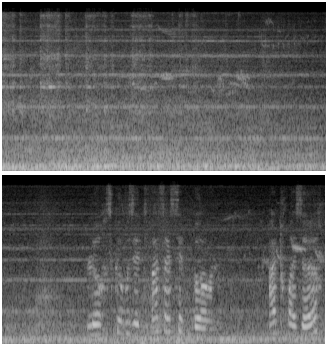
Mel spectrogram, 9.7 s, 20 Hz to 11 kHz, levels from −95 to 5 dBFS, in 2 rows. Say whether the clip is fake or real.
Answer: real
